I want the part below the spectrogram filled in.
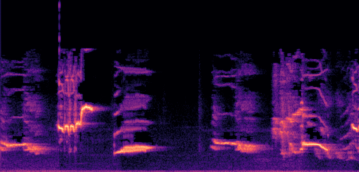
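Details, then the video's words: Orange-headed thrush at home in North Bali delivers long, clear, slightly wavering whistles with short pauses between them. A high scratchy flourish closes the phrase and a low background hum stays steady throughout. "Receh & Jos Suara ANIS MERAH Berkicau"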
